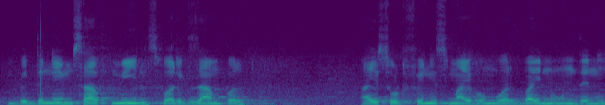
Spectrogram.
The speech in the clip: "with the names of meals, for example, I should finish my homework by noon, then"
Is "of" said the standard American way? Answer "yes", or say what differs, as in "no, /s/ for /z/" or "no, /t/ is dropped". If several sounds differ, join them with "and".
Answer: no, /p/ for /v/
